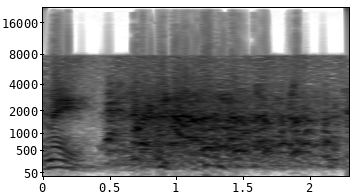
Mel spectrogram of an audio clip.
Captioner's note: audience laughter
